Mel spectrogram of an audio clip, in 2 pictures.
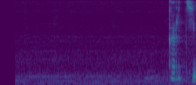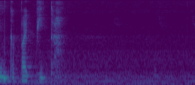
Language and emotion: Russian, positive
